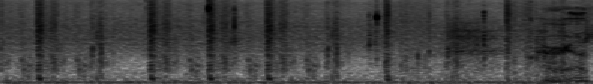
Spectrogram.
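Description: Footsteps crunch over leaves in Minecraft, a steady walking rhythm of soft, dry steps that stays fairly quiet and ends in a rustling patch.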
